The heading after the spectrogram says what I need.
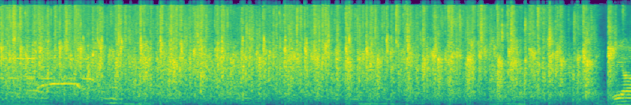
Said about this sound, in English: Let's give her a round of applause for fighting for us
